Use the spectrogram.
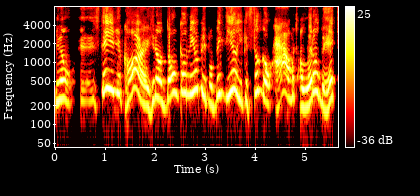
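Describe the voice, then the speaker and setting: Speaking in a Brooklyn accent at a moderate pace, a man uses an animated tone with an extremely high pitch and very wide pitch swings. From US Northeast (Brooklyn, New York). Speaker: life coach, podcast guest. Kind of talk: casual interview storytelling.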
